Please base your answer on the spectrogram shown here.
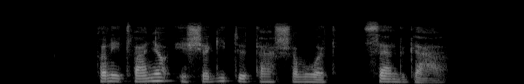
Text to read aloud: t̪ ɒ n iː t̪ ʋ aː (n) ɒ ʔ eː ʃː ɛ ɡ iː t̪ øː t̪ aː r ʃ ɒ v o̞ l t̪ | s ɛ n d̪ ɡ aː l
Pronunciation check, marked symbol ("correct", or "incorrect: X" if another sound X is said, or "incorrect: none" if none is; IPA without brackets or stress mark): incorrect: ɲ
